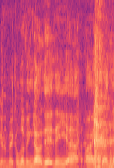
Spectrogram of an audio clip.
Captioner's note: laughter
